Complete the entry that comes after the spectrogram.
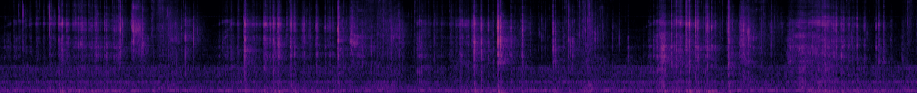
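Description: A solid, dry yellow bar of soap held in the hand is carved with a metal blade, shedding crumbly flakes. Crisp, bright scraping and cutting sounds come in dense bursts of short, dry crackles, with brief quieter pauses between passes of the blade.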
